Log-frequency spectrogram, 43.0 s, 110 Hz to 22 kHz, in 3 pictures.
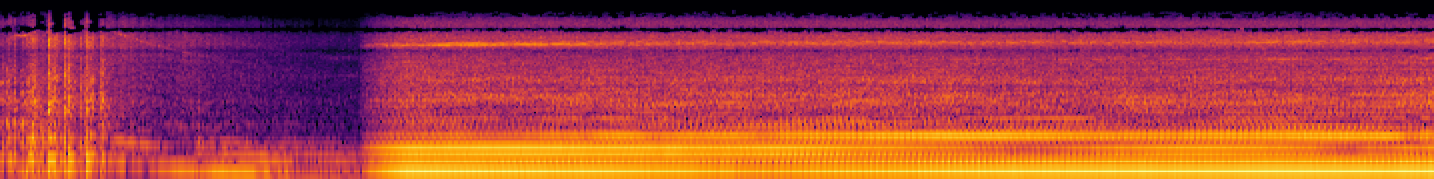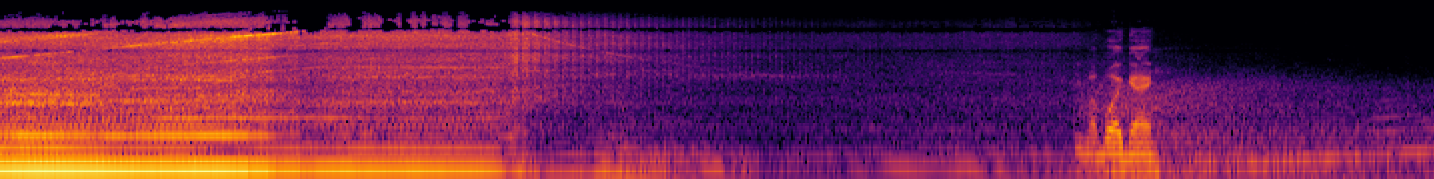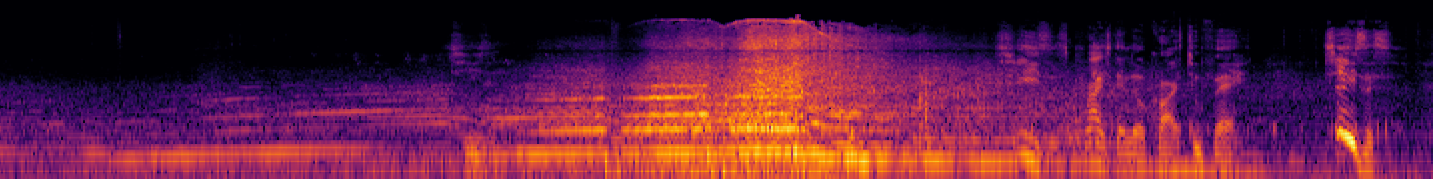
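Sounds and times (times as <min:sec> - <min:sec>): car engine at high revs: 0:00.0 - 0:43.0.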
